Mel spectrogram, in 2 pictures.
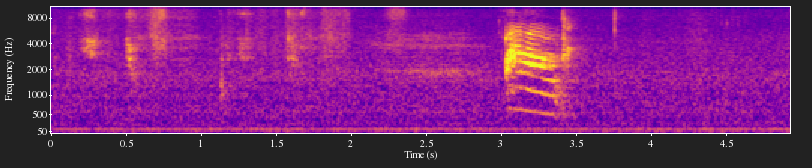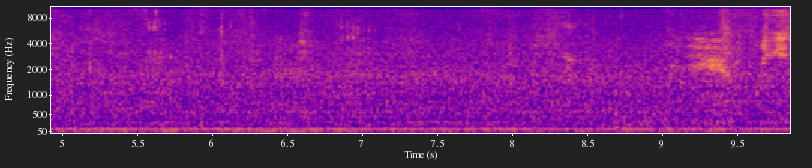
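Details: An extremely affectionate Bengal cat indoors gives one short, clear meow lasting about half a second, with stacked harmonics that rise and then fall, over a steady low hum and faint room noise.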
